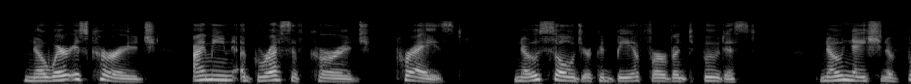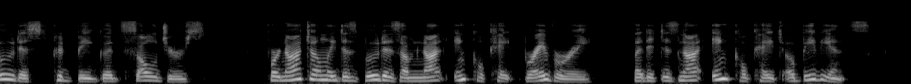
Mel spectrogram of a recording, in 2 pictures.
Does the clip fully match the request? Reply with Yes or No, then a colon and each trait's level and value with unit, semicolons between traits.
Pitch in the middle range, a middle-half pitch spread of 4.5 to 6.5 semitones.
Yes: medium, 170 Hz; average, 5.1 semitones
